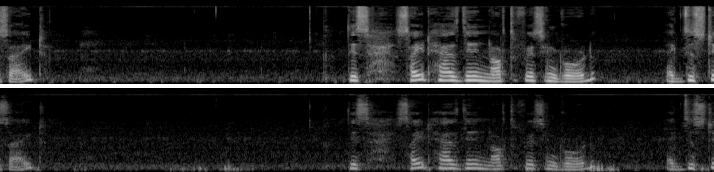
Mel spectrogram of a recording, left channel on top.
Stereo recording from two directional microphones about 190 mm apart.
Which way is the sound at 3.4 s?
55° left (ahead or behind).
